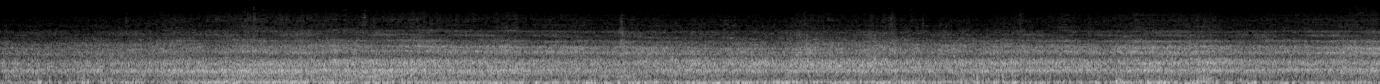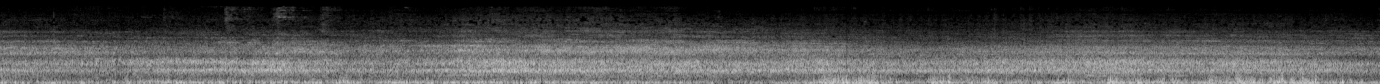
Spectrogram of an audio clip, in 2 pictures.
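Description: Container freight train wagons rolling past on the rails: a steady rumble of wheels on track with a faint high ringing over it.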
